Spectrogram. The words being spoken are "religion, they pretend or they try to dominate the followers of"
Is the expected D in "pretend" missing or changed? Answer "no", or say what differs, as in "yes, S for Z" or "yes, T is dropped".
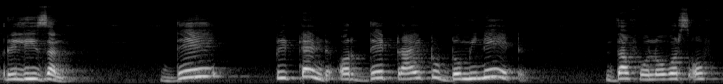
no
